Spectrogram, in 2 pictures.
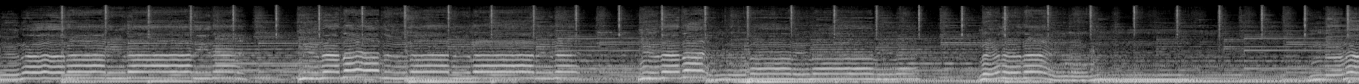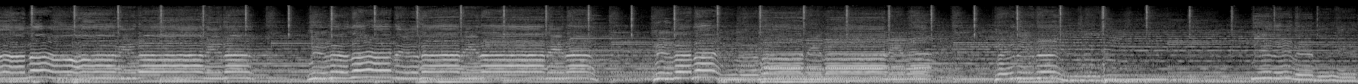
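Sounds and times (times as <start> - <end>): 
soothing guitar ringtone: 0.0 - 27.1.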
